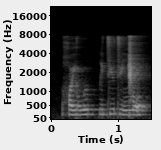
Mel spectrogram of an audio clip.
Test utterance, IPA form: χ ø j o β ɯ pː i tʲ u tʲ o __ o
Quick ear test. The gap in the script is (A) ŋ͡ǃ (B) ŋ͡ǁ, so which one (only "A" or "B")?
B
